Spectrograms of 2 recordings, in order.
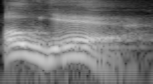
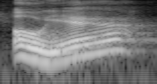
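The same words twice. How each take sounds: First: It sounds happy and excited, like agreeing. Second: It sounds doubtful, like a disbelieving question.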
